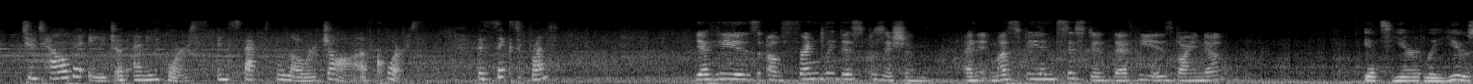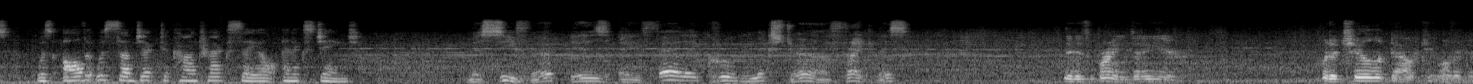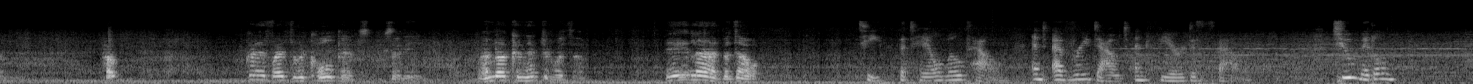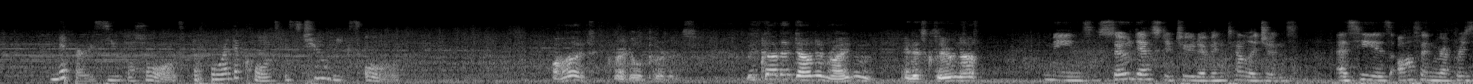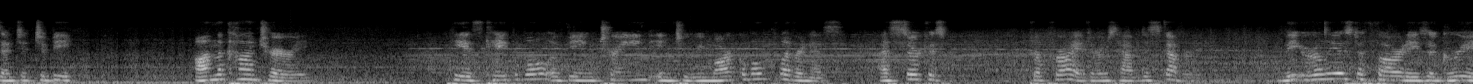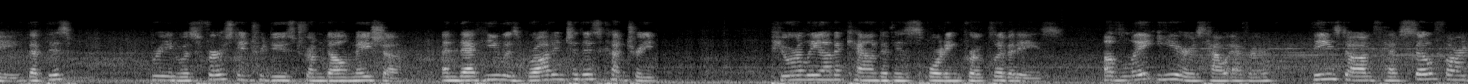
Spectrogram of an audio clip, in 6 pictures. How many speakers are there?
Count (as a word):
five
